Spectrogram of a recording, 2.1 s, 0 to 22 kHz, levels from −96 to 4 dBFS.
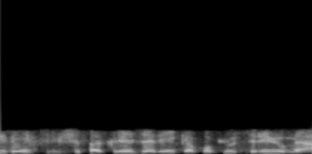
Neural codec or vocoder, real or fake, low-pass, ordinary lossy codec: vocoder, 44.1 kHz, 128 mel bands every 512 samples, BigVGAN v2; fake; 3.6 kHz; MP3, 32 kbps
